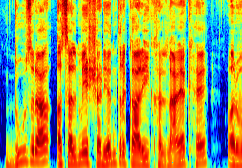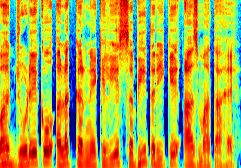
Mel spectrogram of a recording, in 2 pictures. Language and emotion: Hindi, neutral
